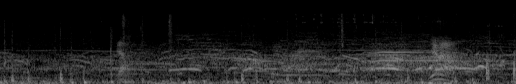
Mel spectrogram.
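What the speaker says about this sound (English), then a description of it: "Run, you stupid horse." Horse hooves clip-clop at a galloping run in the video game Kingdom Come: Deliverance, steady and fairly close, heard beneath excited talking throughout.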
